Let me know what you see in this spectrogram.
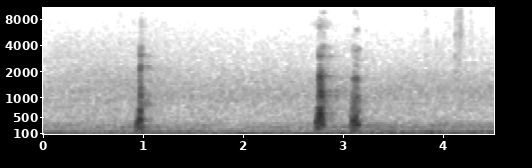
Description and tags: A barking dog in the woods. Recorded with an Edirol-cs15 mic plugged into an Edirol R09.
animal, nature, dog, field-recording, noise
